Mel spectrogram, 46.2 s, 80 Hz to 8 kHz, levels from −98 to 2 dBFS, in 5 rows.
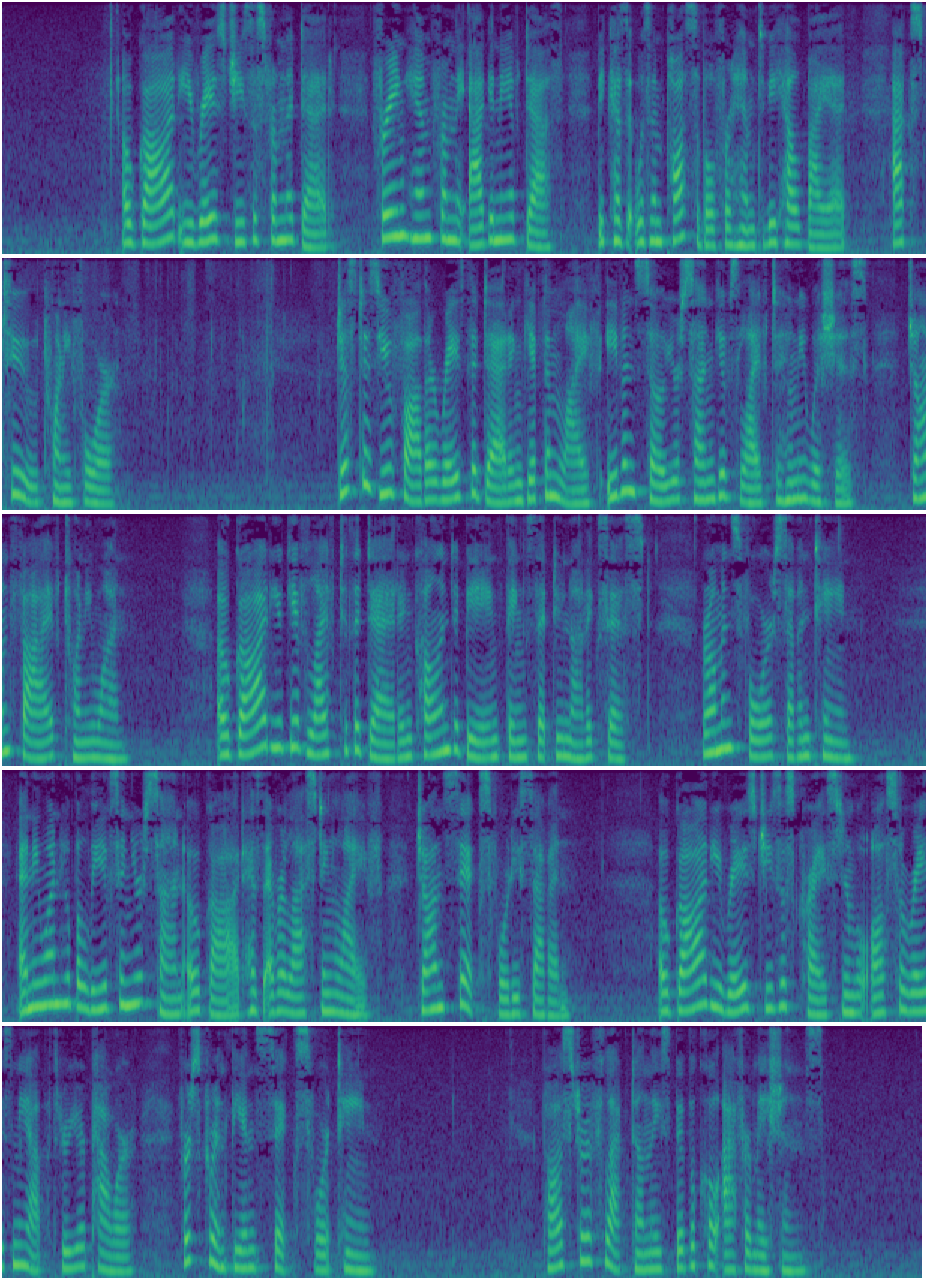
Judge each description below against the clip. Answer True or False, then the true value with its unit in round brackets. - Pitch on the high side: True (195 Hz)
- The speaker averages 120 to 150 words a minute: True (145 wpm)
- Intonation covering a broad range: True (5.8 semitones)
